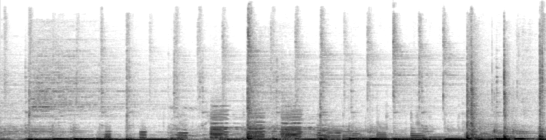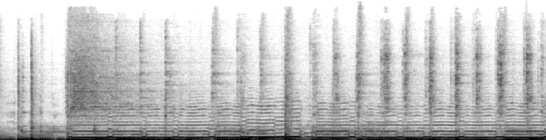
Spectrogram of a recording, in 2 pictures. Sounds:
Music

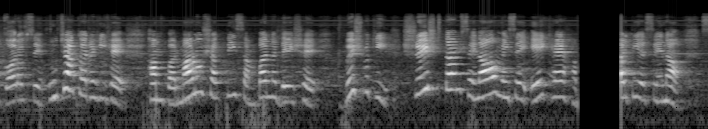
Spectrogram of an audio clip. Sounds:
Child speech, monologue, Female speech, Speech

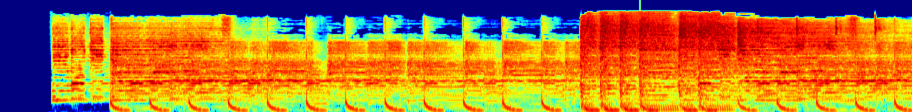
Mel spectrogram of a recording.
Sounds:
Music, Soundtrack music

